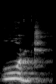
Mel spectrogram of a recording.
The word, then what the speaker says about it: would: উচ্চারণটা খেয়াল করবেন এটাকে উল্ড হবে না এটা কিন্তু এল এর উচ্চারণ হবে না এটা হবে simply উড উড সো উড হবে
